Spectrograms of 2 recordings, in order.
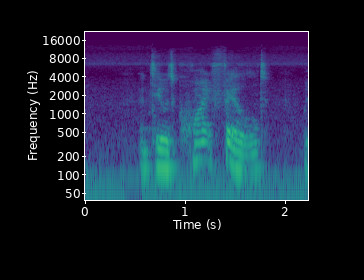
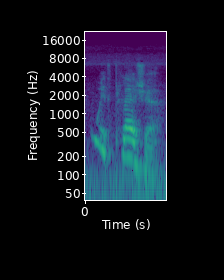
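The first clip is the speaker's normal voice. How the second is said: higher, genteel flamingo voice; gracious flamingo; 7 semitones higher than usual. A narrator's reading. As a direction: answer graciously. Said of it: "said the flamingo bird".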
